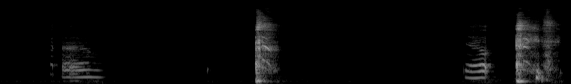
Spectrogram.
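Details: Nine-year-old child deliberately inducing sneezes with Vaseline-coated Q-tips in the nostrils: short voiced intake followed by sharp bursts of air, the last a strong double burst; ordinary sneezes.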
